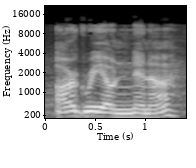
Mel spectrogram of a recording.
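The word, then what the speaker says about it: agrionina: This is the argrionina. That's how it's supposed to be pronounced.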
